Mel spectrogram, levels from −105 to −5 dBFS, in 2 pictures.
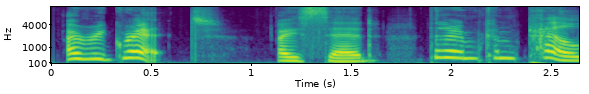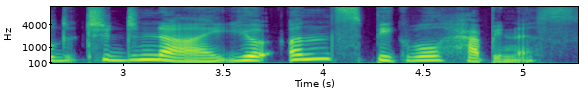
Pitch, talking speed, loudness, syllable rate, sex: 270 Hz, 150 wpm, -17 LUFS, 4.9 syllables/s, female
